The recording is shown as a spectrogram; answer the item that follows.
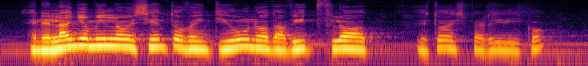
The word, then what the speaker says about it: Flood: testimonio de un matrimonio de apellido flot bien pronunciado sería flat él se llamaba david y ella se llamaba espía en el año 1921 david flood desperdicó y su joven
